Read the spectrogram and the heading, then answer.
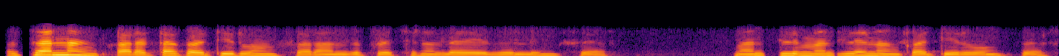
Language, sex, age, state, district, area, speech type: Tamil, female, 30-45, Tamil Nadu, Dharmapuri, rural, conversation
